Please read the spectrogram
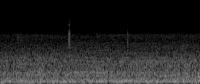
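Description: Steady outdoor background noise, a low even rumble with a faint tick or two.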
